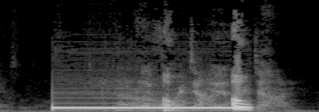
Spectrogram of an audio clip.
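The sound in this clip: A telephone line tone signals an incoming caller, a single steady, mid-pitched beep held for about two seconds while voices talk over its later part.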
